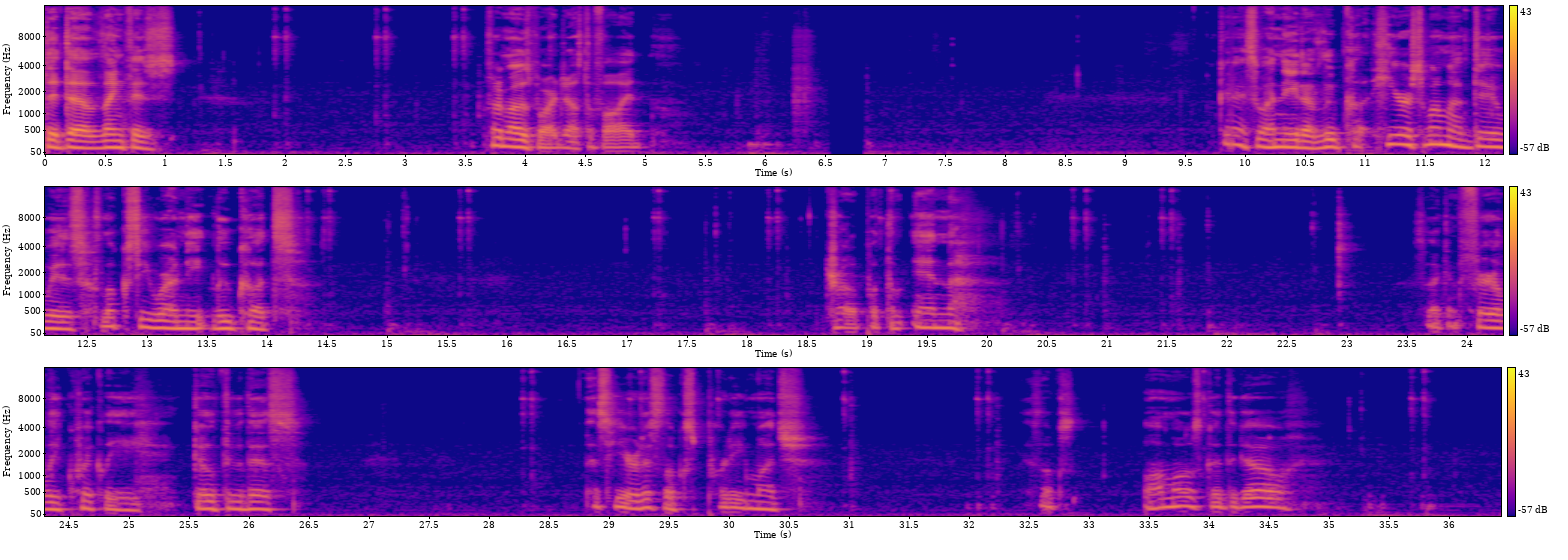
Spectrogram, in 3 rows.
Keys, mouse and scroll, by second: 1.4 ctrl+r, 2.1 click, 2.9 click, 3.0 click, 3.5 click, 4.3 click, 6.7 Insert, 10.8 ctrl+r, 11.7 click, 11.9 click, 12.8 ctrl+r, 13.5 scroll up 1, 14.2 click, 14.4 click, 14.5 double click, 15.1 ctrl+r, 15.6 double click, 17.2 click, 17.7 ctrl+r, 18.1 click, 19.1 click, 19.2 click, 20.2 ctrl+r, 20.7 click, 21.4 click, 22.9 shift+middle click, 28.3 click, 28.4 click, 29.2 click, 29.3 click, 29.9 click, 32.1 click, 32.2 click, 32.8 click, 35.4 ctrl+r, 35.7 click, 35.8 click.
